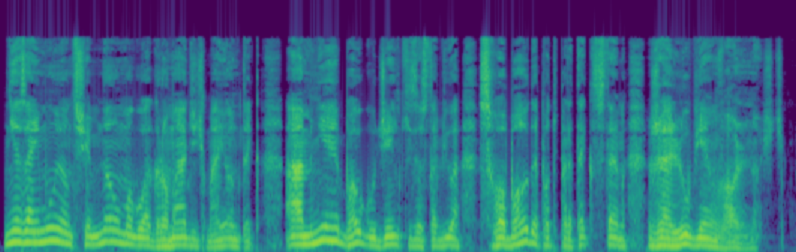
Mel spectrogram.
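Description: A man's voice: medium pitch, lively intonation, moderate pace, few pauses, no room sound, studio quality, natural voice. A man voicing a proud, scornful young woman who defies her father, in an audiobook reading. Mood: haughty defiance. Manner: cold, haughty, defiant.

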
